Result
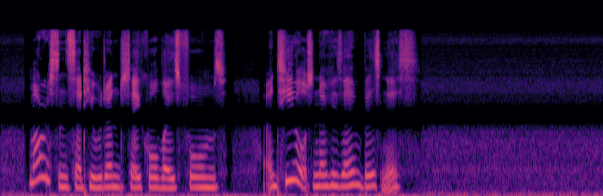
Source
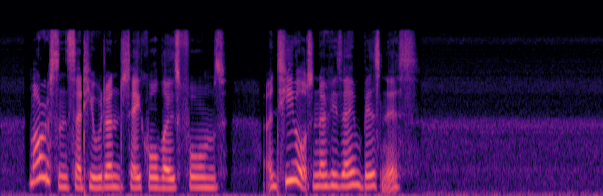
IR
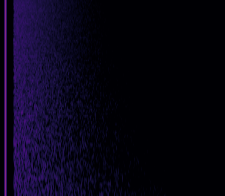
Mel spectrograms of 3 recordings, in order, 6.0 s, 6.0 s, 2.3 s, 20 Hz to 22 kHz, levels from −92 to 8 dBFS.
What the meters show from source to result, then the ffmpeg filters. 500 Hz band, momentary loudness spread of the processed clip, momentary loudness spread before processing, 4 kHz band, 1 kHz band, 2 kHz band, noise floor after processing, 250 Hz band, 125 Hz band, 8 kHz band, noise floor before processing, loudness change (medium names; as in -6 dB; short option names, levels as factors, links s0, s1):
-8.5 dB, 8 LU, 10 LU, +2.0 dB, -9.5 dB, -16.5 dB, -52 dBFS, -4.5 dB, -1.0 dB, +4.0 dB, -55 dBFS, -5.0 dB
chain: -filter_complex "[0:a]acrossover=split=170|3000[s0][s1][s2];[s1]acompressor=threshold=0.00501:ratio=2[s3];[s0][s3][s2]amix=inputs=3:normalize=0,asuperstop=centerf=1900:order=8:qfactor=1.4,volume=1.58"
